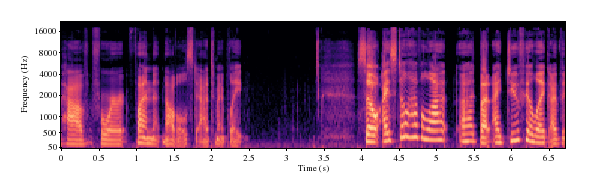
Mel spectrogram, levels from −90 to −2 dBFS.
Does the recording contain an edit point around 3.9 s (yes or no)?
no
